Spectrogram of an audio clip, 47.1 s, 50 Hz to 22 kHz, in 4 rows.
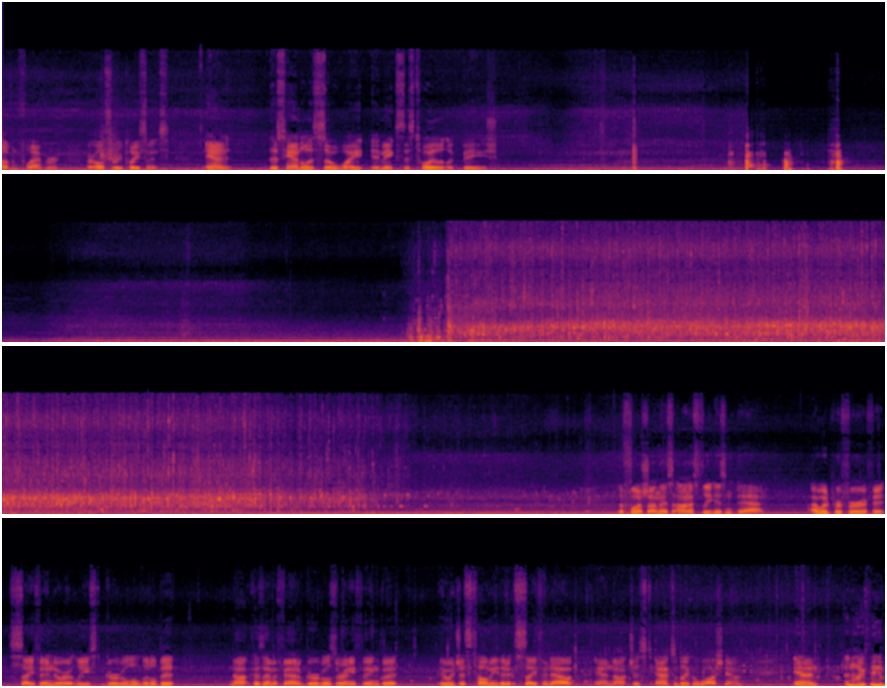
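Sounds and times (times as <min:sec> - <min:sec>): toilet flushing water rushing: 0:17.1 - 0:31.6, 0:42.7 - 0:47.0.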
